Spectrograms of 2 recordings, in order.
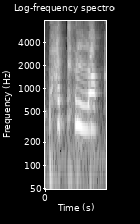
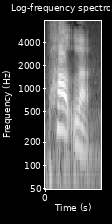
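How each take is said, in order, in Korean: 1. 중간의 t는 따로 떨어진 음절처럼 발음해요. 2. 중간의 t는 부드러운 플랩이에요, l처럼요. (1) "이거 파틀락 하지 마시고" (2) "팔락팔락 한다고 할 때 거의 그런 식의 발음이죠"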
